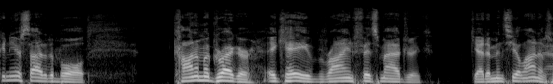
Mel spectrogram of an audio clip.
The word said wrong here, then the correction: Fitzmagic: Madrick? – Magic. Fitzmagic. Sorry.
